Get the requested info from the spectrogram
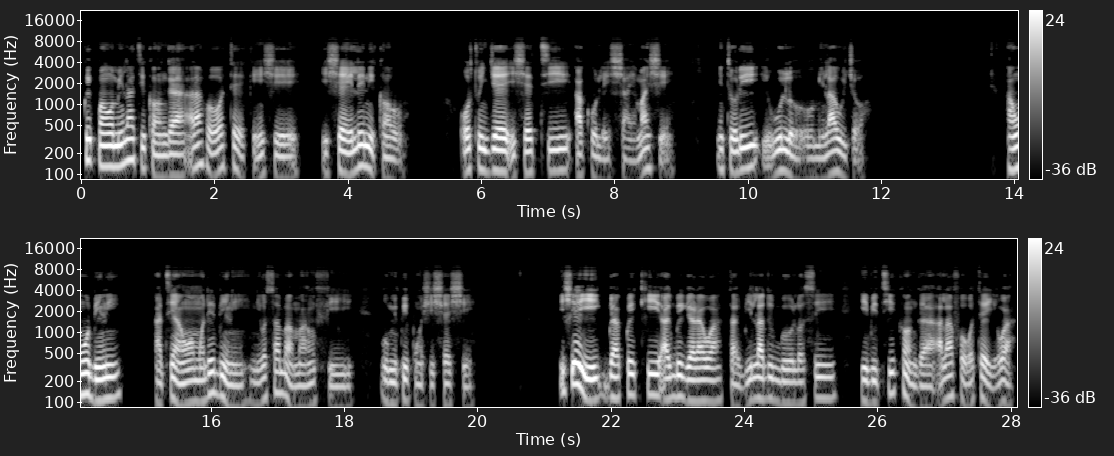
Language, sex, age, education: Yoruba, male, 30-45, tertiary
